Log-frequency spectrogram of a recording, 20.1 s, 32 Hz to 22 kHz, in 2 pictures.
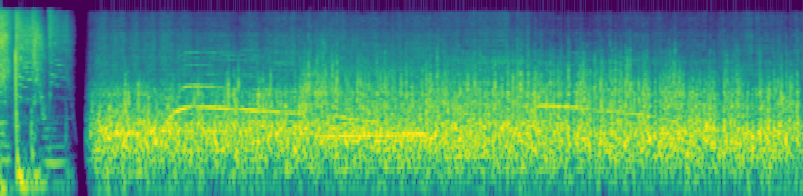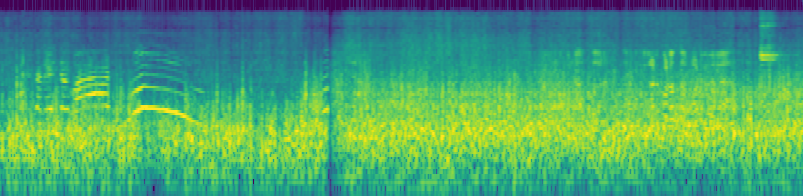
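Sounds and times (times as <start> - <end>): vehicle running noise: 1.1 - 20.0
wind buffeting microphone: 1.1 - 20.0
falling pitched tone: 1.6 - 8.8.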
